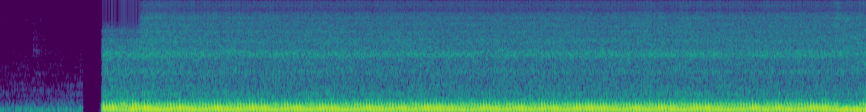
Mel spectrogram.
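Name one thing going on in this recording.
A car engine idles loudly with a deep, steady rumble through its exhaust.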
